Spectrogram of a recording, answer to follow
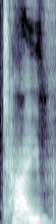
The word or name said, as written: chive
